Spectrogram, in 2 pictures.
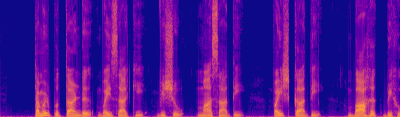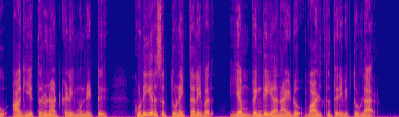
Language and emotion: Tamil, neutral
